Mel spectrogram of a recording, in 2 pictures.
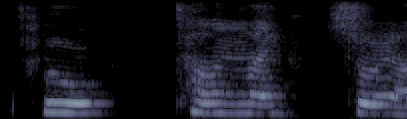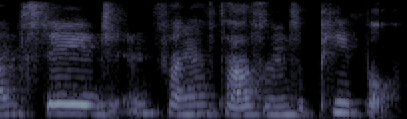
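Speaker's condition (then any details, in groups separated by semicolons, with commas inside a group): Cerebral palsy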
